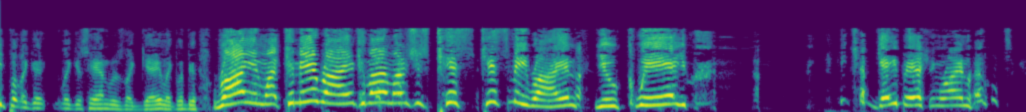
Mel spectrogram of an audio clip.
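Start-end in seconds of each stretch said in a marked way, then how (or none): 2.1-6.9 high, loud, teasing sing-song; mocking taunt. Farley mocks the young actor between takes, high loud teasing. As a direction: taunt him in front of the crew.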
